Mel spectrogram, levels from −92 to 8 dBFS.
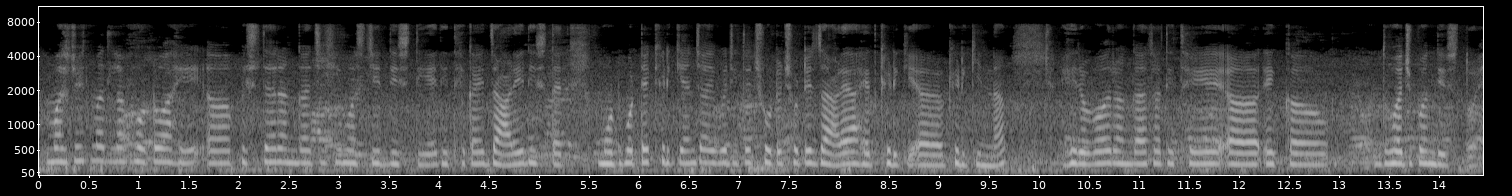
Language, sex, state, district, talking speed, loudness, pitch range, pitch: Marathi, female, Maharashtra, Chandrapur, 150 wpm, -26 LUFS, 225-250 Hz, 235 Hz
